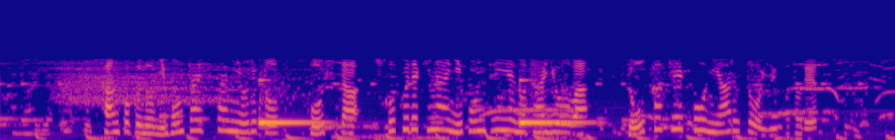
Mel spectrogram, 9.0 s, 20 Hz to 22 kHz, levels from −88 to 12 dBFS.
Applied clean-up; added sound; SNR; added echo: classical method spectral subtraction.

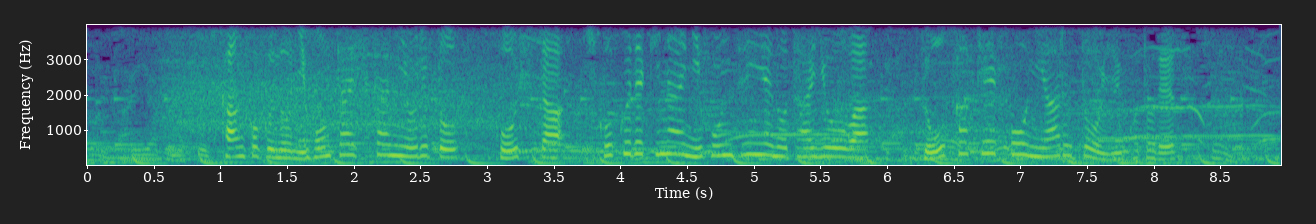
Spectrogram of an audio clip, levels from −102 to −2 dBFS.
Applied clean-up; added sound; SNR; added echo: none; none; none; none.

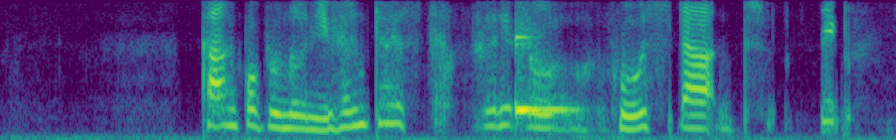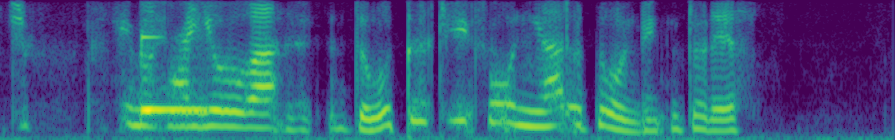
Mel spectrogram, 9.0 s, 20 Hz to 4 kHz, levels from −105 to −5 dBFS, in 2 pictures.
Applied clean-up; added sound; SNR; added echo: neural diffusion model UNIVERSE++.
